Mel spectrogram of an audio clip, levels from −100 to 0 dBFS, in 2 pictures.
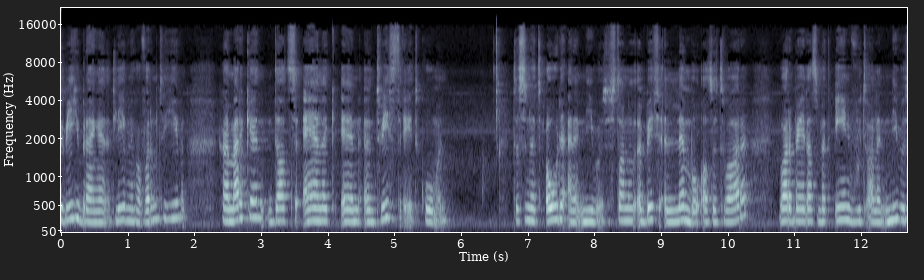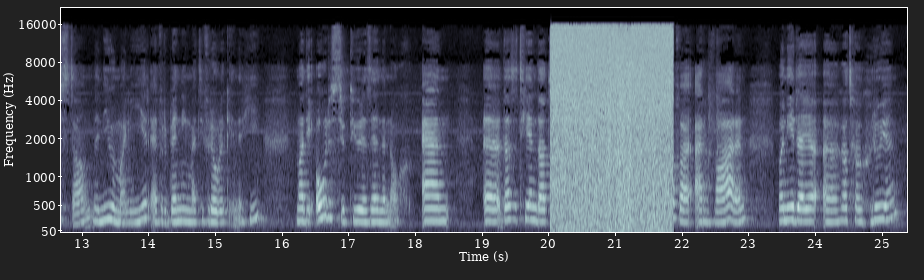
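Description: Loud, harsh broadband noise covers the sound from 20.02 to 21.86 s: samples built from the wrong bytes, where misordered bytes turn the fast-changing low bits into each sample's dominant part.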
